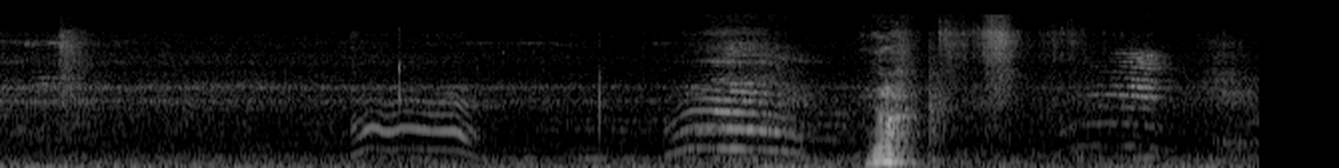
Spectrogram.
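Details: Abandoned kitten crying while medicine is put in its ears indoors; several short arched mews, one louder sharp squeal midway, soft handling noise in the background.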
